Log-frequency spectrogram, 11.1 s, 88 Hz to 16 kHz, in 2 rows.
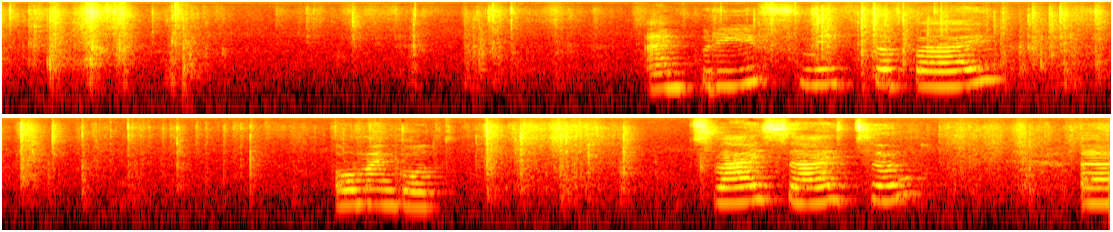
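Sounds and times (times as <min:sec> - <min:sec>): paper rustling and crackling: 0:00.0 - 0:03.0, 0:03.7 - 0:07.1, 0:07.8 - 0:08.8, 0:10.2 - 0:11.0.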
